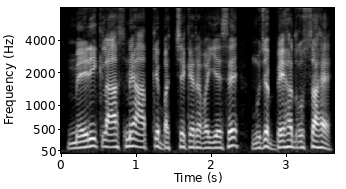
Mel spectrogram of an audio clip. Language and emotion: Urdu, angry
